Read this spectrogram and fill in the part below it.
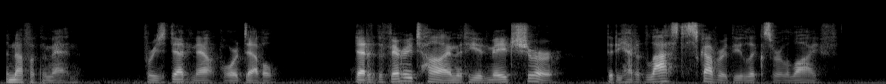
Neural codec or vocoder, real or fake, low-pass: codec, 16 kHz in and 24 kHz out, 0.8 kbps, FocalCodec, streaming, 65536 codes; fake; 7.2 kHz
